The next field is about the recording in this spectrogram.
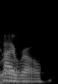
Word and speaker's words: Cairo: I mean, if you're not from Illinois, you may not know that Cairo here is pronounced Cairo. – Cairo.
